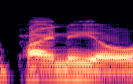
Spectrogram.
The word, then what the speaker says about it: pineal: in her calcium calcified penal gland there you go or pineal it depends on how you want to pronounce it and make uh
